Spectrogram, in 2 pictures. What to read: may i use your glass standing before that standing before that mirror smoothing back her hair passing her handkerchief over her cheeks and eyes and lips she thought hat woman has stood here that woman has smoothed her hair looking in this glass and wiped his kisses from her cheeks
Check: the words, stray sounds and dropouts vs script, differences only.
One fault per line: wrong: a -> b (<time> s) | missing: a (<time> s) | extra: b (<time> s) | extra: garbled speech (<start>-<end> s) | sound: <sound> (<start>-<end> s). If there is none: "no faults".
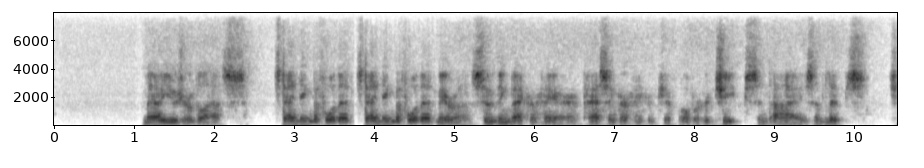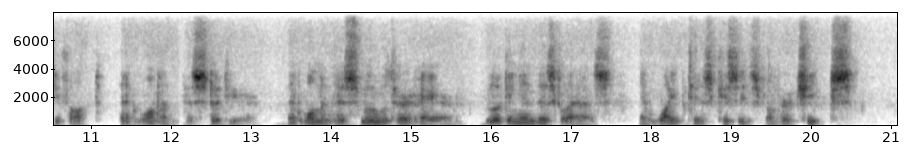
no faults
